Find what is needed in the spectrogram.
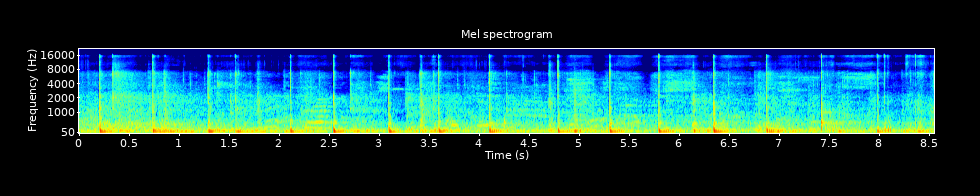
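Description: Basketball dribbled hard on a hard floor in a crossover drill between the legs, one sharp bounce about every half second.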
